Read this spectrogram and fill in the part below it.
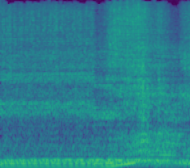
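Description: A car engine revs up sharply near the end.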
